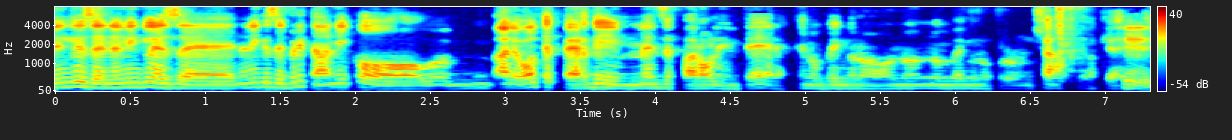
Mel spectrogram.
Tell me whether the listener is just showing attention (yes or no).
no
